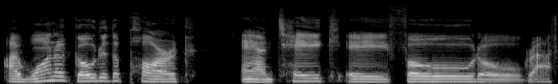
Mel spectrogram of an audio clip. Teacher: Maybe you dip down a little at photograph, but it's it's mostly flat.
